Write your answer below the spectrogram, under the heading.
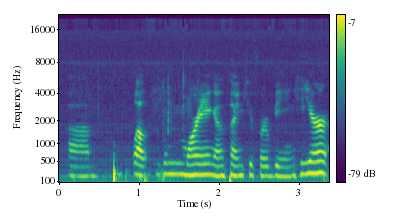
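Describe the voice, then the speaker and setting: A woman talks at a moderate pace with audible room echo around her. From Italy. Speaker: graduate student and project coordinator. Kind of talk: conference presentation.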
